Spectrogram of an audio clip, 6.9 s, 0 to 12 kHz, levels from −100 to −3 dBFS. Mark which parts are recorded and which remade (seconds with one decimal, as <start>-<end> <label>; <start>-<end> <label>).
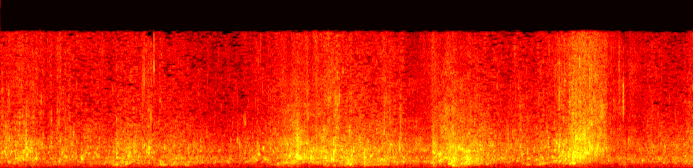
0.0-2.8 recorded; 2.8-3.3 remade; 3.3-4.1 recorded; 4.1-4.7 remade; 4.7-5.8 recorded; 5.8-6.4 remade; 6.4-6.9 recorded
